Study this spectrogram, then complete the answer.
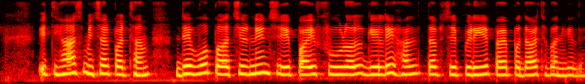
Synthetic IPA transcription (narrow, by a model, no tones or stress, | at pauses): ɪt̪ɪɦaːsmɪt͡ʃəɾpəɾt̪ʰəm | d̪eːʋopəɾt͡ʃɪɾninsepaipʰuɽəlɡeleɦəlt̪əbsepɪɽ̤ijepəpəd̪aːɾt̪ʰbənɡele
